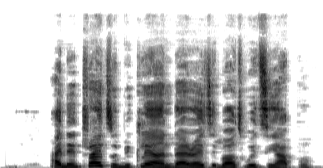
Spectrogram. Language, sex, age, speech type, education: Nigerian Pidgin, female, 15-29, spontaneous, tertiary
